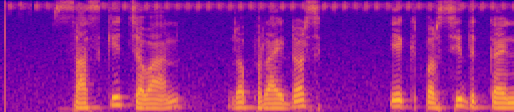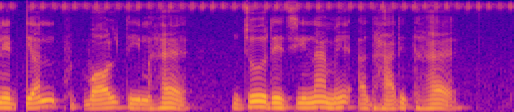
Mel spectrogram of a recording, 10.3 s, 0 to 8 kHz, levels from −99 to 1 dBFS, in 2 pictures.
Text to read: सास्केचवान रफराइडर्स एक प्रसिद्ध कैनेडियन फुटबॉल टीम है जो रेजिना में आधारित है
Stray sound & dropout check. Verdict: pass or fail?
fail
